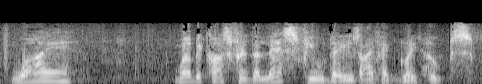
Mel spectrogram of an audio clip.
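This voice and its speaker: A kindly old Santa Claus figure, with a fairly high, lively voice. He speaks with genteel, theatrical emphasis, as in 1950s radio drama. The recording is muffled with a faint layer of noise. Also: slow pace. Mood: earnest, disillusioned. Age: older.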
